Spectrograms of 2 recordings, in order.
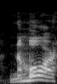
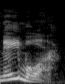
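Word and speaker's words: Namor: years or 80 years or whatever because because no more came out in the came out in the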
